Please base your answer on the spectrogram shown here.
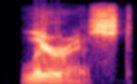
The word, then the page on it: lyrist: American English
